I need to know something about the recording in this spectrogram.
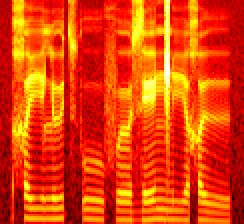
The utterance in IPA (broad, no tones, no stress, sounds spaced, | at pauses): χ iː l ʉ t͡sʼ uː f ɵː z e ŋ͡ǁ iː χ ɨː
